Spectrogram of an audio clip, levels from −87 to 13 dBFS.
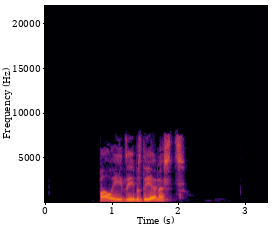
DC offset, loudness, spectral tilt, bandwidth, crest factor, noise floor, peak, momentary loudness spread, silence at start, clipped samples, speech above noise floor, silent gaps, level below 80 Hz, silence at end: under 0.1%; -17 LUFS; -5 dB/octave; 8 kHz; 18 dB; -71 dBFS; -2 dBFS; 11 LU; 0.8 s; under 0.1%; 55 dB; none; -60 dBFS; 1.25 s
